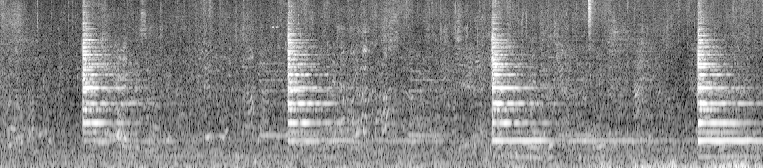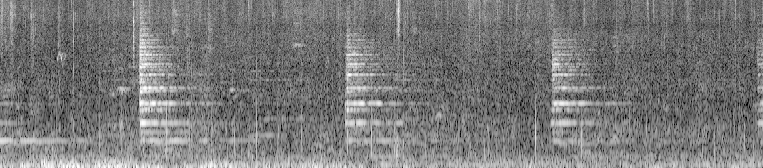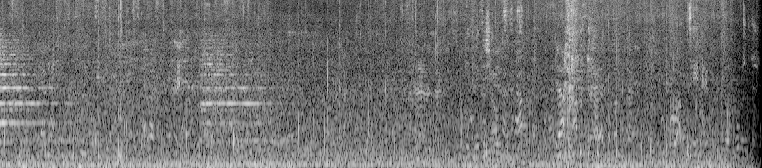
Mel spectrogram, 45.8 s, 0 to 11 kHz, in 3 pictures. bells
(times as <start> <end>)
1.6 17.0, 18.0 21.4, 22.2 23.7, 26.3 27.8, 30.4 31.7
